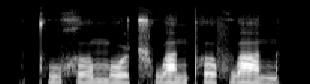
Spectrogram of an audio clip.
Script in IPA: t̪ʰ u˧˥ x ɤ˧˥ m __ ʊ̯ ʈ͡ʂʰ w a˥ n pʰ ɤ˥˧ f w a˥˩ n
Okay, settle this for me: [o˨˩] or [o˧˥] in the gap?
o˧˥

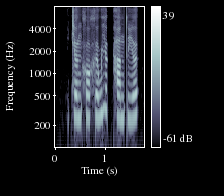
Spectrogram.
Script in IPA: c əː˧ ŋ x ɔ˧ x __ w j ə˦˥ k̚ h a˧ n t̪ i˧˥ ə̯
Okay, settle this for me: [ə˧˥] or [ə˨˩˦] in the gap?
ə˧˥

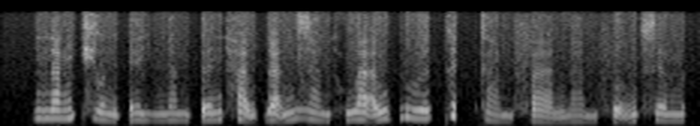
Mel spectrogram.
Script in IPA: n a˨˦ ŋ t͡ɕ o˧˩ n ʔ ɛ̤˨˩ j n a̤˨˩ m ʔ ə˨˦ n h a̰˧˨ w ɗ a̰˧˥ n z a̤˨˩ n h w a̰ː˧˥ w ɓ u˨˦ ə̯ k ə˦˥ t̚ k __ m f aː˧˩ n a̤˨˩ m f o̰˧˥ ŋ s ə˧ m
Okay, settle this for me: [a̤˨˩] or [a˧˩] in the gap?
a̤˨˩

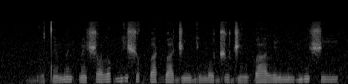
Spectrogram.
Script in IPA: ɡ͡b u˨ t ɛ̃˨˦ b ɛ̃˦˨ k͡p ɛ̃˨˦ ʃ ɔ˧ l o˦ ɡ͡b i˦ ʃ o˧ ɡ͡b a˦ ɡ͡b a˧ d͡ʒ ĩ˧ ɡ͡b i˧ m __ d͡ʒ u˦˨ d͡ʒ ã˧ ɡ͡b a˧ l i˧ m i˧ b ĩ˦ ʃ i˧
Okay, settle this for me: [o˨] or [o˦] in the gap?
o˦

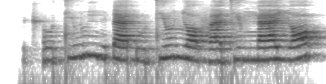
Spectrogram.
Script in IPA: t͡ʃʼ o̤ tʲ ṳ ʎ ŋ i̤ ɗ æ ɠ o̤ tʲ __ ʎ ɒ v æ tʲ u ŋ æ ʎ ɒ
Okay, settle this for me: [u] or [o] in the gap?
u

